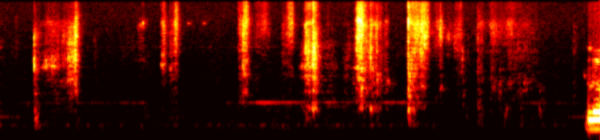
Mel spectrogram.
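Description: Faint, scattered rustles and light ticks of folded cardstock greeting cards being handled and fitted together.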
